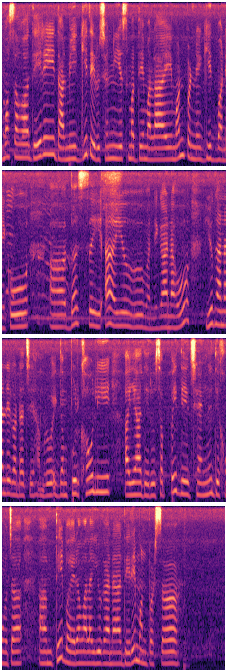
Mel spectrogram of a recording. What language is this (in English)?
Nepali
